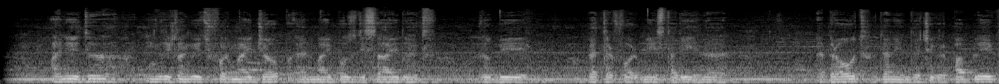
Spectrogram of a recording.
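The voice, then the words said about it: Czech accent in English. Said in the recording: “Number 4 is Czech. And with the description, they say it sounds like Count Dracula, secret agent.”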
